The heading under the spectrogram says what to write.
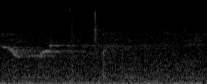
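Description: Faint birdsong outdoors, a few short chirping phrases early on over a steady low background hush, with no voices.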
